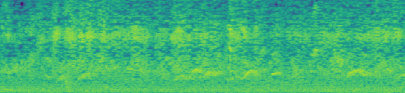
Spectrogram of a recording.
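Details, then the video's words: Lovebirds chirping: a dense, continuous chatter of high, thin squeaks and tweets that overlap without pause and hold a steady loudness throughout, with no other sounds standing out. "Love Birds Singing & Chirping Sounds"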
